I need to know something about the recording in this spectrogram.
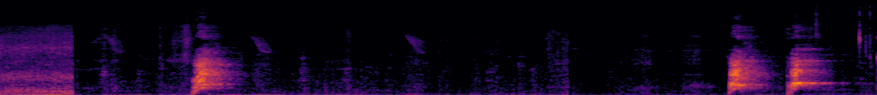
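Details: German Shepherd on evening guard duty at a farm, barking fiercely to protect his area: a single loud bark, a long quiet gap, then two sharp barks in quick succession near the end.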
